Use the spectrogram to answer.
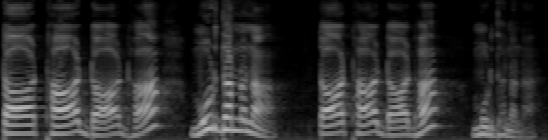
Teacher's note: দেখো মূর্ধন্য নাও মূর্ধা থেকে উচ্চারিত হচ্ছে, ট ঠ ড ঢ পাঁচটাই মূর্ধা থেকে উচ্চারিত হচ্ছে, এবং মূর্ধন্যস্বটাও মূর্ধা থেকে উচ্চারিত হচ্ছে।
